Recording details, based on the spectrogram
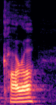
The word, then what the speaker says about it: chara: The Greek word for joy is it's spelled C-H-A-R-A. It's pronounced kara.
